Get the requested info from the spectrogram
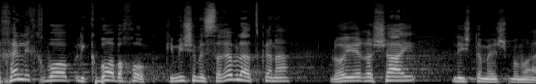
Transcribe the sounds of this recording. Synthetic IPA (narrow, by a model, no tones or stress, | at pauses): aχe̞nlikboabaχo̞kːimiʃeme̞saʁe̞vleat̪kana | lo̞ije̞ʁaʃaj | leiʃtame̞ʃbema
